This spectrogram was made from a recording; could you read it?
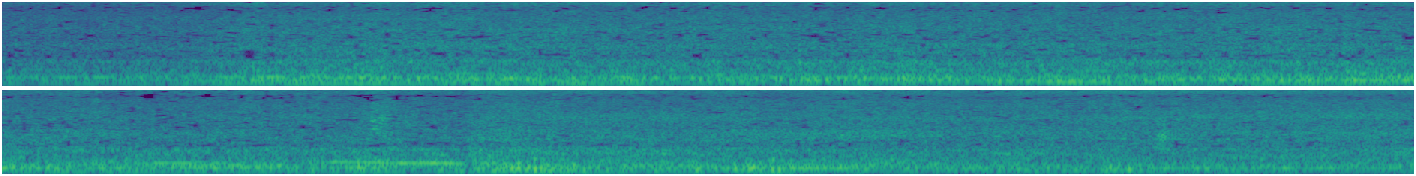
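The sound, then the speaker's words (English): Steady rumble of street traffic passing on King Street in Twickenham town centre, a continuous low engine drone with road noise at moderate level, swelling slightly around the middle, with no clear speech. “Again with the advertising facing the traffic.”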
